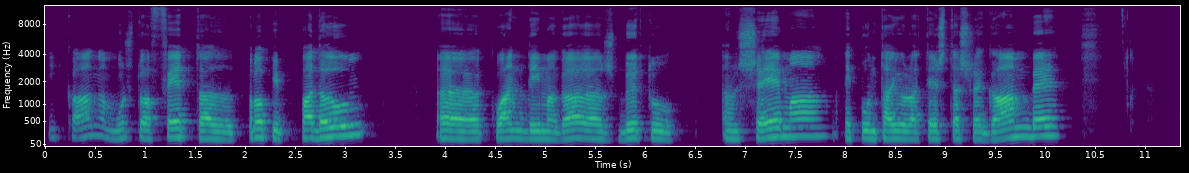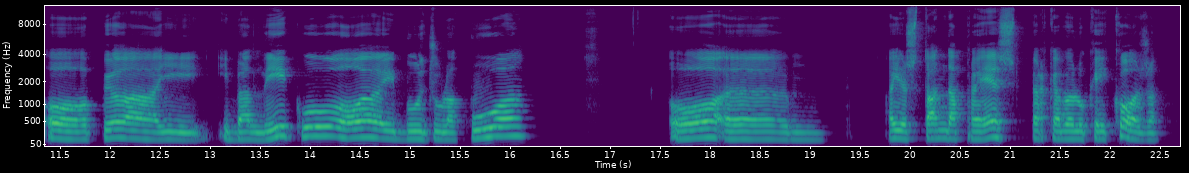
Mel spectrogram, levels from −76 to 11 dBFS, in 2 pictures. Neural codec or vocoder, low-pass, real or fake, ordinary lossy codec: none; none; real; none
